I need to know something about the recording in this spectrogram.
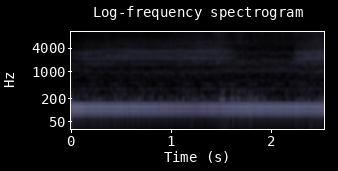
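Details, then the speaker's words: Vintage 12-inch guitar speaker on test tone: dry buzz on steady tone; a likely shipping impact bent the frame oval, pulling the voice coil off-center so it rubs; pressing frame stops it. Speaker voice coil rub. "there's a little buzz there foreign you hear that the coil is out of alignment with the frame"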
